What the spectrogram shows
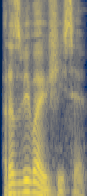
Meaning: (verb) present active imperfective participle of развива́ться (razvivátʹsja); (adjective) developing
- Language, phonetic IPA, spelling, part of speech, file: Russian, [rəzvʲɪˈvajʉɕːɪjsʲə], развивающийся, verb / adjective, Ru-развивающийся.ogg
